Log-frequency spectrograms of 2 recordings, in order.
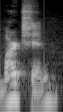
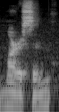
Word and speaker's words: Marcin: Well, it's just, the goal keeps floating around, and Marchin, and I apologize, I kept calling him Marcin. I guess his name is pronounced Marchin. He had to come to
